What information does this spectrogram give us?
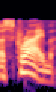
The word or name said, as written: ascribe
